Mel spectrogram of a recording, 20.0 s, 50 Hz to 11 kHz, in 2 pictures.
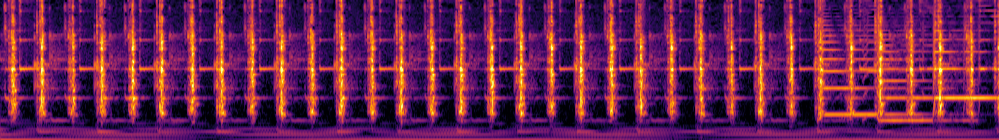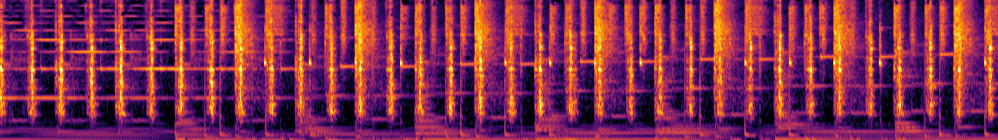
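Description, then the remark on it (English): A steady, fast ticking like a 30-second countdown timer for answering a quiz about Mount Everest runs over a low, pulsing musical bed, with the music growing busier and more urgent partway through. No one speaks. “We're going to give you 30 seconds to think about your answers to the Everest quiz. The clock starts now.”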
